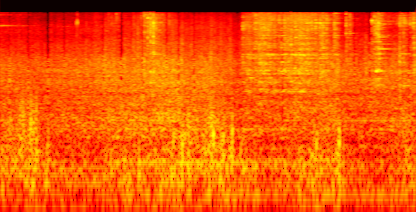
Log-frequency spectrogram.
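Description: Short-line freight train rolling past, first the locomotive and then its freight cars: a steady rumble of wheels on rail with scattered clanks.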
